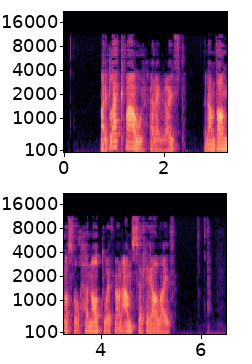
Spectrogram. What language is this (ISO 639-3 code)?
cym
